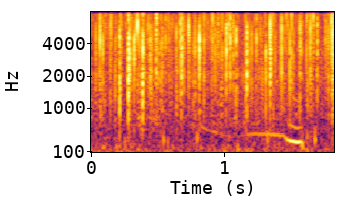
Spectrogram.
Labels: {"label": "biophony, cascading saw", "recorder": "SoundTrap 600 or HydroMoth"}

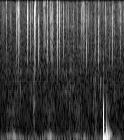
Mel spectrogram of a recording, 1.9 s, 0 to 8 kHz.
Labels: {"label": "biophony, double pulse", "recorder": "SoundTrap 300"}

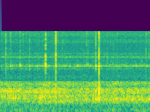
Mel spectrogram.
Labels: {"label": "anthrophony, boat engine", "recorder": "HydroMoth"}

